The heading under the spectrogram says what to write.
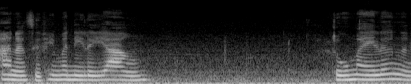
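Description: Nothing in this speech recording stood out as a technical problem on listening.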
